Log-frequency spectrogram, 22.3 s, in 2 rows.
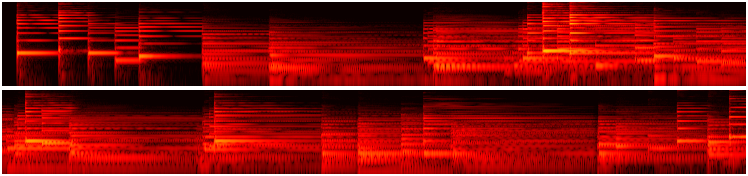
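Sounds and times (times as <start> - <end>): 
E flat piano track: 0.2 - 22.3.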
